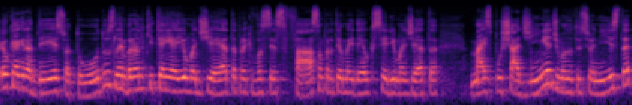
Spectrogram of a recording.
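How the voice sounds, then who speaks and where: Her tone animated, a woman with a fairly low pitch talks at a moderate pace with ordinary pitch variation. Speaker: nutritionist. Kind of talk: interview.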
